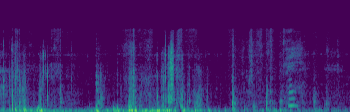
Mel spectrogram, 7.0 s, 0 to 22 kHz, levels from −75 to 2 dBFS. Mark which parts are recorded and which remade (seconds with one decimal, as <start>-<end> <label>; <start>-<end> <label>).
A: 0.0-0.9 recorded; 0.9-1.7 remade; 1.7-2.6 recorded; 2.6-4.0 remade; 4.0-7.0 recorded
